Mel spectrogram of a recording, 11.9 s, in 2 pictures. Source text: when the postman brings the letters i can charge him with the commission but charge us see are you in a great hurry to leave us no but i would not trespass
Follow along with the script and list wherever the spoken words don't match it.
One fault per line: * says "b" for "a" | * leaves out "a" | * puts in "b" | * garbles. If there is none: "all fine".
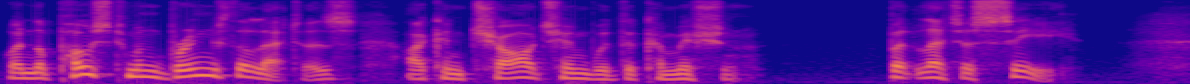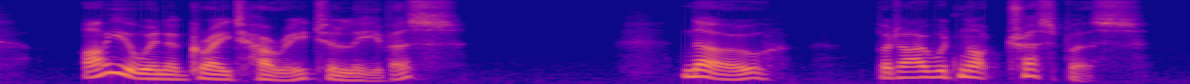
* says "let" for "charge"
